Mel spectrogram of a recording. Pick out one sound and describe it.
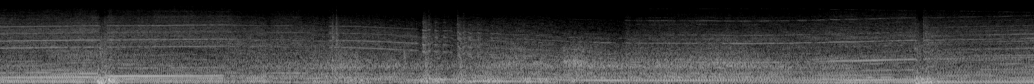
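Gear changes crack sharply between revs.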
